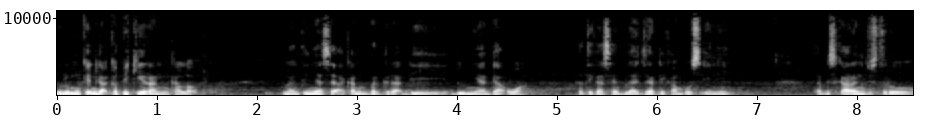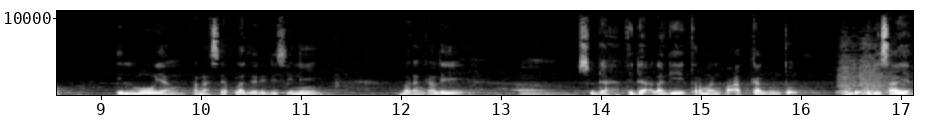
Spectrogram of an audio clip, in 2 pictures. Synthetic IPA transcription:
dulumuŋkɪnɡa̰ʔkəpikiɾankalo | nant̪iɲasaja̰ʔa̰kanbərɡəɾa̰ʔ̚diduniada̰ʔwa | kət̪ikasajabəlad͡ʒardikampʊsḭni | t̪ap̬isə̥kaɾaŋd͡ʒust̪ɾu | ilmujaŋpərnahsajapəlad͡ʒaɾidisini | baɾaŋkali | əmsudaht̪ida̰ʔlaɡit̪ərmanfa̰ʔa̰t̪̚kanunt̪ʊk̚ | unt̪ʊk̚biɾisaja

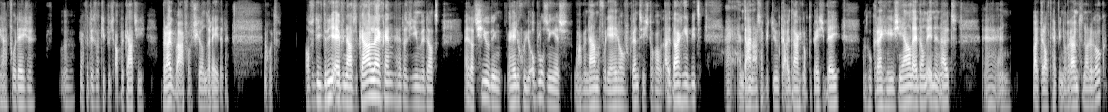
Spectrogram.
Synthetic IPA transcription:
ja̰fʊːɹdeːzə | jafʊːɹdɪtʋɔtipəsa̰plikaːtsi | bərœɥɡ̚ba̰ːrvʊːɹvə̥ɹsxɪləndərʔḛːdə̰nə̰ma̰wxṵt | ɑ̰lˠsʋədidrieːvənːaːstɛlˠkaːɹlɛɣənɦɛdɑnziənʋədɑt | hɛ̰dɑtʃilˠdɪŋənɦeːləχujəʔɔplɔsɪŋɪsma̰ːɹmɛtnaːməvʊːɹdiɦejləɦoːfə̥kʋɛnsistɔxʋɛlˠʋətœ̰ɥdaːɣɪŋəbit | ɛ̰nda̰ːɹnaːsthɛpjənatyːrlək̚ɡd̥əœ̰ɥdaːɣɪŋɔ̰bdəpeːsebejʋɑ̰ntɦukrɛjχjəjəsɪnjaːlˠəɛɹdɑnʔɪ̰nɛnʔœ̰ɥthɛ̰ɛ̰n | bœ̰ɥtərɑthɛpjənɔχrœɥmtʰənowdəxowk

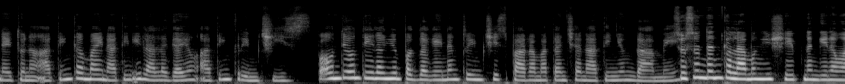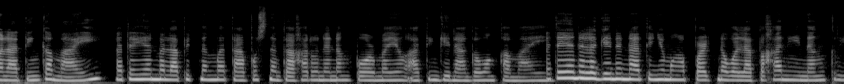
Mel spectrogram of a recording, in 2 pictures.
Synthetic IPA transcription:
nɐʔɪt̪o̞nɐŋʔaːt̪ɪŋkɐmajnaːt̪ɪnʔɪlaːlɐɡajʊŋʔaːt̪ɪŋkɾimt͡ʃispɐʔʊnt̪iʔʊnt̪ilɐŋjʊŋpɐɡ̚lɐɡajnɐŋkɾimt͡ʃispaːɾɐmɐt̪ɐnʃɐnaːt̪ɪnjʊŋd̪aːmɪsusʊnd̪ɐnkɐlaːmɐŋjʊŋʃɛpnɐŋɡɪnɐwanaːt̪ɪŋkɐmajʔɐt̪ɐjanmɐlaːpɪt̪̚nɐŋmɐt̪aːpo̞snɐɡ̚kaːkɐɾonɐnɐŋpoɹmɐjʊŋʔaːt̪ɪŋɡɪnaːɡɐwɐŋkɐmajɐt̪ʔɐjanːɐlɐɡajnɐnːaːt̪ɪnjʊŋmɐŋapaɾt̪̚nɐwɐlapɐkɐniːnɐŋkɾi

